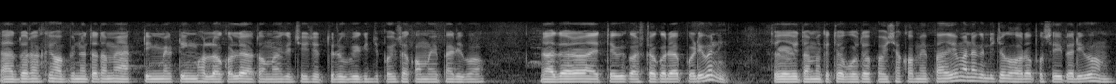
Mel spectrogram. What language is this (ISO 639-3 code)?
ori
